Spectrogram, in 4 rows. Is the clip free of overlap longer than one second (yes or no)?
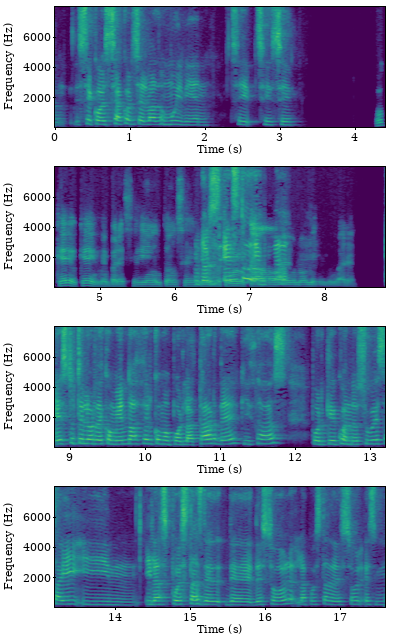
no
